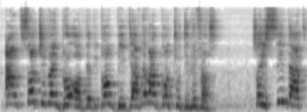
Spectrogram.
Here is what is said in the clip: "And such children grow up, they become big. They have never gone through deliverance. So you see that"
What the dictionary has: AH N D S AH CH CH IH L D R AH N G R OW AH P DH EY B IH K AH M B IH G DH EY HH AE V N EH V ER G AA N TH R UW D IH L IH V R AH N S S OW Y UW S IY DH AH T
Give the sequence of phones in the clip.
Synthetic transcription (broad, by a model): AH N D S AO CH CH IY L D R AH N G R OW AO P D EY B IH K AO M B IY G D EY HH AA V N EH V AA G AA N T R UW D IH L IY V R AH N S S OW Y UW S IY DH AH T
